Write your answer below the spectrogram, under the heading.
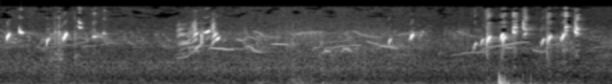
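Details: Goldfinch song made of bouncy twittering bursts and slurred warbles, with a quiet pause midway before a fresh run of sharp repeated chips.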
